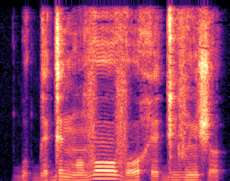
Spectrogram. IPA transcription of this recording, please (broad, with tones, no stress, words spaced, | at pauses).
ɓu˨ɡ͡be˨˦ɡe˦ ŋɔ̃˧ voː˦vo˨˦he˨ ɡi˧vĩ˧ʃə˨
